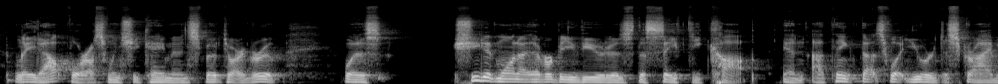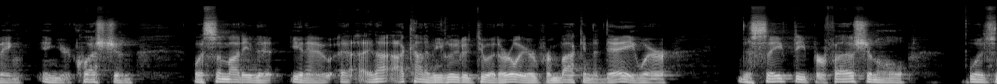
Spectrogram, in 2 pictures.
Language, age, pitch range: English, 50-69, 95-115 Hz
